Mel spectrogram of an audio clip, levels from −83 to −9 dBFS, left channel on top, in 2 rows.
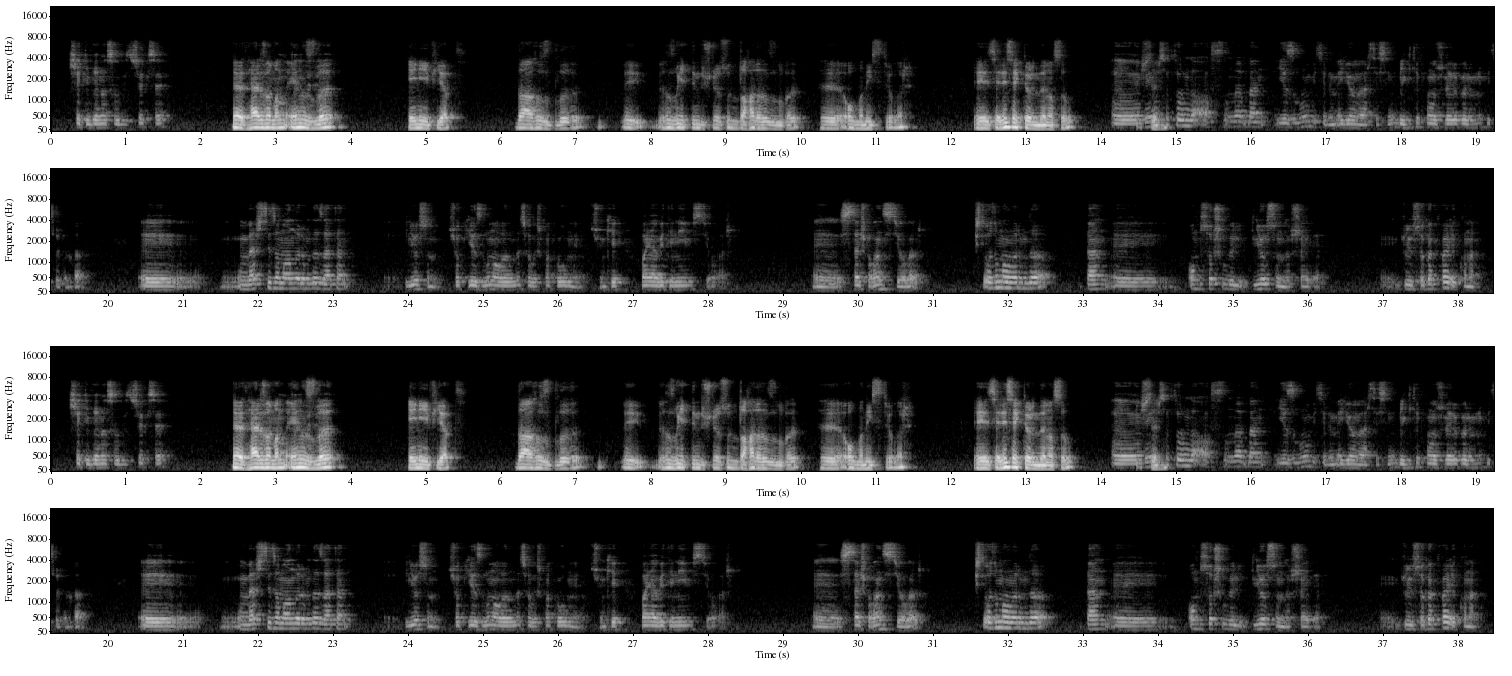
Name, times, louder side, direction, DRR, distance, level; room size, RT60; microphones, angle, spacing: voice 1, 0.2-1.5 2.7-3.7 14.1-19.7 20.4-21.2 21.5-23.2 24.0-26.8 27.1-28.2 29.4-30.8 31.6-32.5 33.0-36.2 37.0-38.2, equal, 5° right, 2.7 m, -37 dB
voice 2, 2.4-3.8 4.8-5.5 6.2-11.5 12.3-13.7 14.5-14.9, right 2 dB, 30° right, 0.8 m, -24 dB
13.5 x 12.0 x 5.6 m
head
